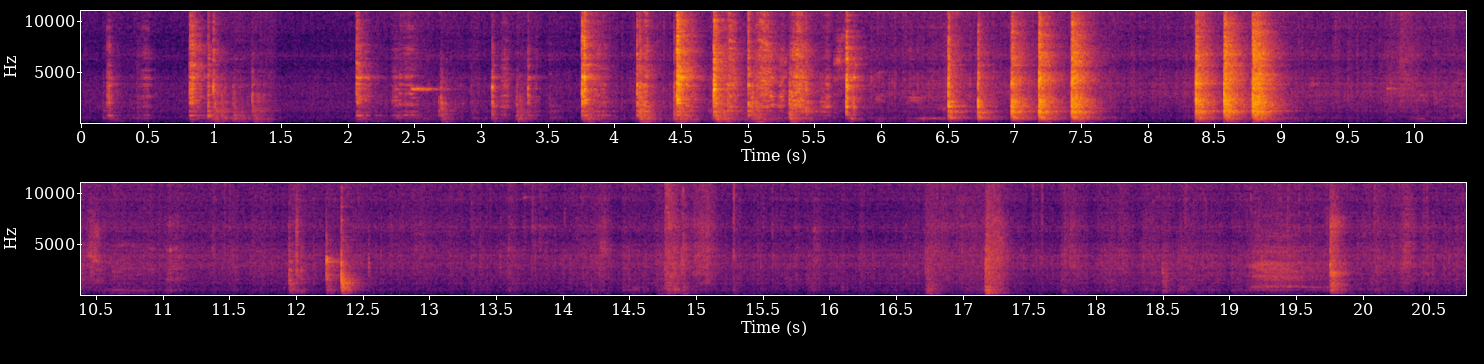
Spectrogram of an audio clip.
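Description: Pancake batter being stirred in a bowl with a utensil: quick runs of clinks and scrapes against the bowl, several strokes a second, then a few single knocks in the second half.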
